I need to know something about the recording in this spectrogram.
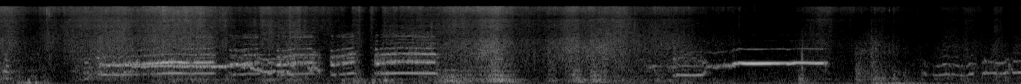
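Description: Domestic hens calling in their coop: a drawn-out, wavering call from about a second in to past four seconds, then a louder, steady, held call around seven to eight seconds.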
